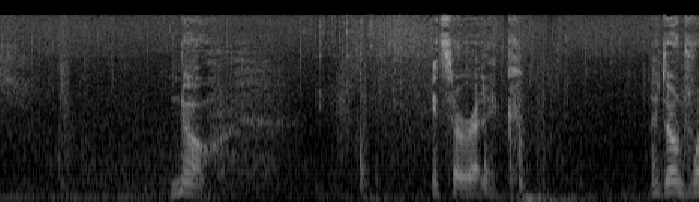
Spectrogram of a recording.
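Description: A young woman answers curtly, close by.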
